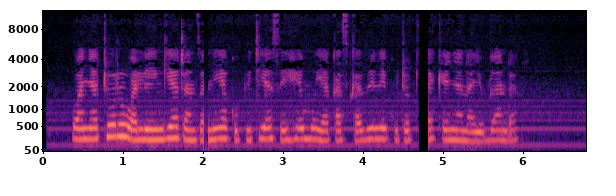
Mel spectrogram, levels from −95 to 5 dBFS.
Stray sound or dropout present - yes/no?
yes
